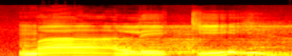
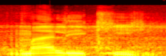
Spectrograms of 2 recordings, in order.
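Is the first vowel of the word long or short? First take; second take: long; short. First: The first vowel is drawn out long. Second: The first vowel is kept short. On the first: It means the owner. "ada yang panjang" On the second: It means the king. "ada yang yang pendek"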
